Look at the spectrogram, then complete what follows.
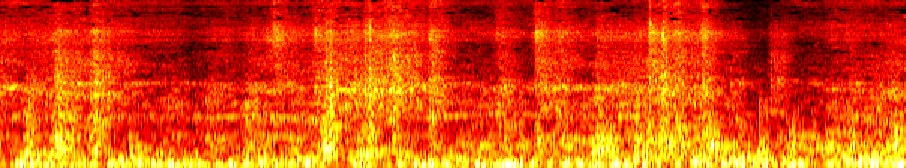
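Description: Diesel commuter railcar running along the line, heard from inside at an open window. A steady engine drone sits under the irregular rattle and clatter of the wheels and carriage.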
